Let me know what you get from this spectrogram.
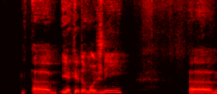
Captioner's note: clears throat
